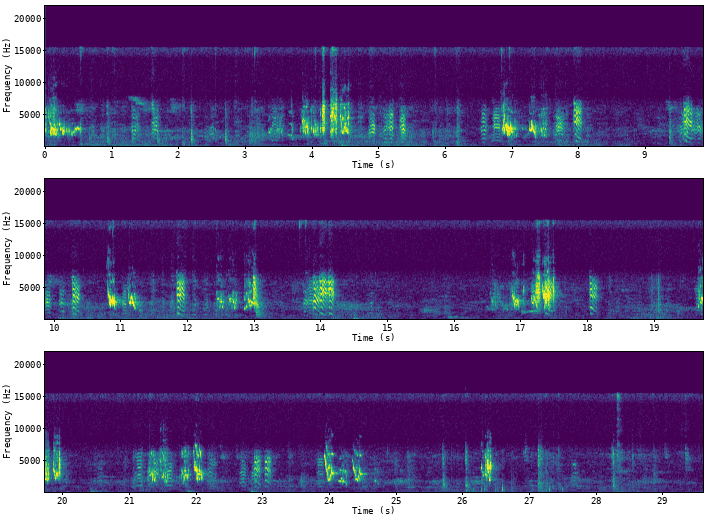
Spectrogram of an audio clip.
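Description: Small cage birds chirping: short, high chirps and squawks repeated irregularly throughout.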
